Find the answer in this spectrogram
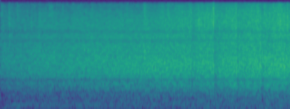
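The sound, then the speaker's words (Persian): Several hundred thousand people applaud outside a church after a speech by Diana's brother, the clapping blurred into a dense, steady roar like surf that slowly swells louder, with no voices. “بعد از سخرانی صدای کف زدن چند صد هزار نفر از پشت دره کلیسا مثل یه موج وارد کلیسا شد.”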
